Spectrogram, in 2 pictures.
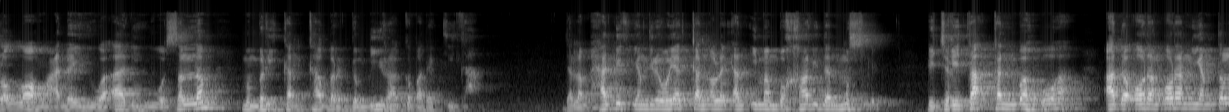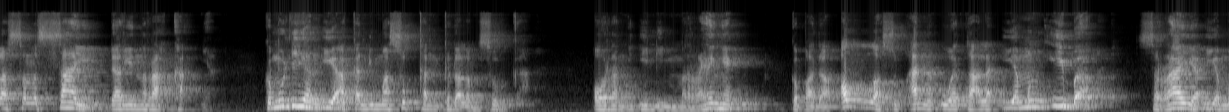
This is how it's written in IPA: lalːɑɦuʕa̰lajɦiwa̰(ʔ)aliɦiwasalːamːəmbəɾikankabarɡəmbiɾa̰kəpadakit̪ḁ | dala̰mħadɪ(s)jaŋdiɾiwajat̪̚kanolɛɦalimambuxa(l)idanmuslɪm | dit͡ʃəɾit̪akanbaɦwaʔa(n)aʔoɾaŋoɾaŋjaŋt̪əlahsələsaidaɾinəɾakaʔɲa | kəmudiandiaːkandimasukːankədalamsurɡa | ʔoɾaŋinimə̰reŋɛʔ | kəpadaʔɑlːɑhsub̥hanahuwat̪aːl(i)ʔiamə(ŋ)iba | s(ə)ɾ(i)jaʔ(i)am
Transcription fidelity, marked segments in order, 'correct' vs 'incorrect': correct, incorrect: θ, incorrect: ɾ, incorrect: d, incorrect: a, correct, correct, incorrect: a, correct

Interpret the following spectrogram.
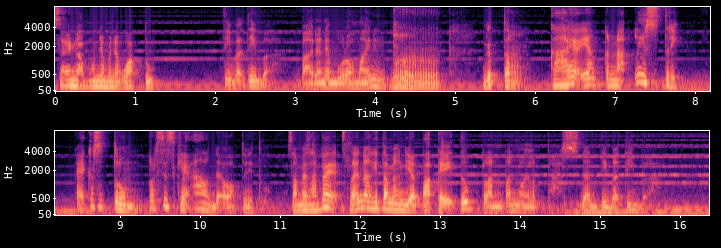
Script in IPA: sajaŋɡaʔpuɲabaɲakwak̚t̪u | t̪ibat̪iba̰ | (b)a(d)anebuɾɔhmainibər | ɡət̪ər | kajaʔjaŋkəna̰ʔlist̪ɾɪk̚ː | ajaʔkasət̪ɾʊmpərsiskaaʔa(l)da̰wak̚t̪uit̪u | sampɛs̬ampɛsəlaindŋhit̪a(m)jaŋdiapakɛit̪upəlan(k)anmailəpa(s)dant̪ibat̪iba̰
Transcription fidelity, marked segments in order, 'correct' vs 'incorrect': correct, correct, correct, correct, incorrect: p, correct

